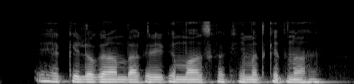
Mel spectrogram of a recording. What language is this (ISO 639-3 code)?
mag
